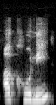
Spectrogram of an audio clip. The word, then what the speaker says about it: Axone: एक तो फिल्म का नाम आई होप मैं उसको अच्छे से प्रोनाउंस करूं, इट्स अखूनी।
